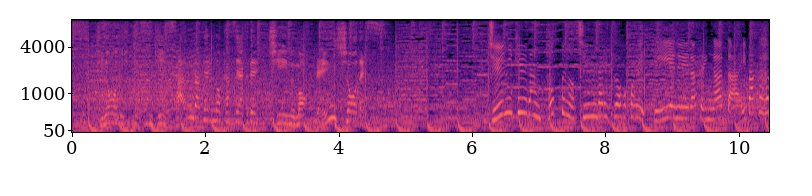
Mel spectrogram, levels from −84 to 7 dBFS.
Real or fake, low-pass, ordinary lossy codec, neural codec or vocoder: real; none; none; none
